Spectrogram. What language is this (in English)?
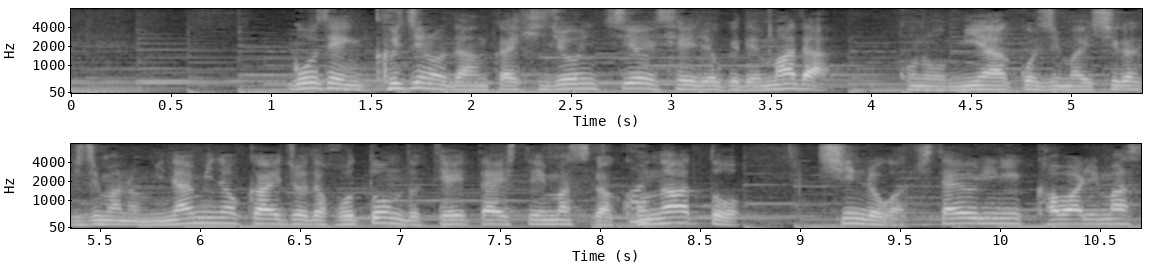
Japanese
